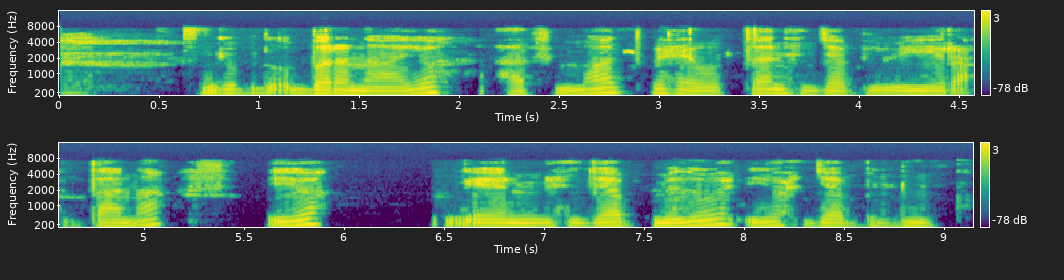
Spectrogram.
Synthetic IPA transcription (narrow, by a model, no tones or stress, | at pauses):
ɡɐbd̪ṵʔbɐɾɐnajoʕafimat̪wiħewɔt̪ʰːɐnħɪd͡ʒabiɾa̰ʕd̪ana | ʔɨjo | ħd͡ʒab̚mɨd̪uħʔɨ̰jːoħɪd͡ʒabːɨluk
